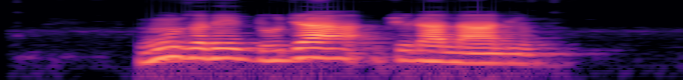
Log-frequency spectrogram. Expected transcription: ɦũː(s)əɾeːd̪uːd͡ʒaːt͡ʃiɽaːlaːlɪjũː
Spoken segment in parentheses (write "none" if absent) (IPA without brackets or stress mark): z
